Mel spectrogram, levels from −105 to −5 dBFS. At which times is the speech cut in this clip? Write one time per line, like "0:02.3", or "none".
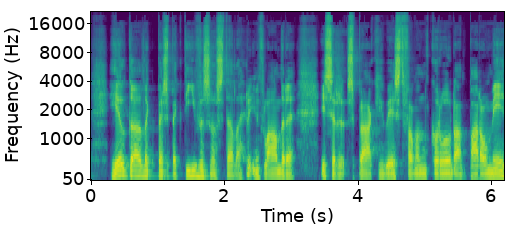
0:02.3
